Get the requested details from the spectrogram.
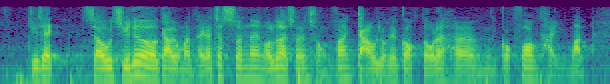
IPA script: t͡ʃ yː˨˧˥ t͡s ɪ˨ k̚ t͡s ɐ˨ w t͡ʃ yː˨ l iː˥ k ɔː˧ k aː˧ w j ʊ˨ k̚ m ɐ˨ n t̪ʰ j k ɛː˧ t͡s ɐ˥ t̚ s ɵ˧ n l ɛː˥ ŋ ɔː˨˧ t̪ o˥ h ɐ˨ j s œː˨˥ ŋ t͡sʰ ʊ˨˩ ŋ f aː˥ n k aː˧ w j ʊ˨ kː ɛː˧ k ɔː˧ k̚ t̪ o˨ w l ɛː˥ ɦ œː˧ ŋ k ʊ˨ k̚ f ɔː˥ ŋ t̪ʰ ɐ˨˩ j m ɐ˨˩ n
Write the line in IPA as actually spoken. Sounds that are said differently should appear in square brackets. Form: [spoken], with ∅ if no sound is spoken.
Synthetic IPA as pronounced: t͡ʃ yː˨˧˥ t͡s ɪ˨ k̚ t͡s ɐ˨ w t͡ʃ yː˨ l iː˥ k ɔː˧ k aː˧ w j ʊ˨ k̚ m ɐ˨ n t̪ʰ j k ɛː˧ t͡s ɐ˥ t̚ s ɵ˧ n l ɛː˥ ŋ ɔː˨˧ t̪ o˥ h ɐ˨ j s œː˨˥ ŋ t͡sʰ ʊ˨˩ ŋ f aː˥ n k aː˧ w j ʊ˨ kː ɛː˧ k ɔː˧ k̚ t̪ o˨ w l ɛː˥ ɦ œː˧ ŋ k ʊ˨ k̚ f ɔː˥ ŋ t̪ʰ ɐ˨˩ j m ɐ˨˩ n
